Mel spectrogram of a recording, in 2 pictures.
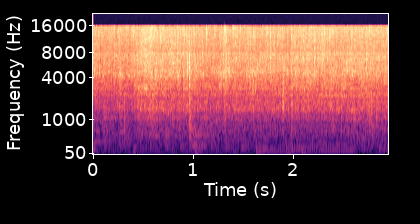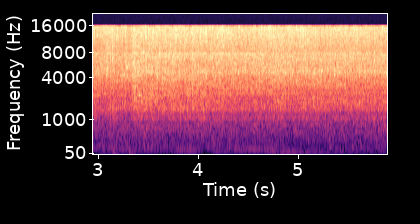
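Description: Thin chicken breasts sizzling steadily in hot olive oil in a frying pan as they are turned over to brown the second side, with a light click about a second in.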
